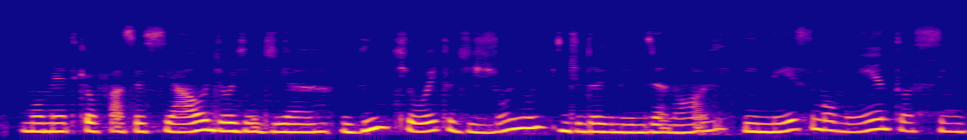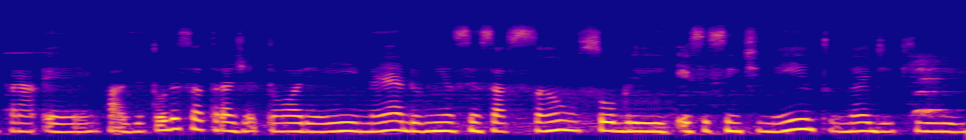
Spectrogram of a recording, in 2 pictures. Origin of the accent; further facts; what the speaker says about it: Vitória, Espírito Santo, Brazil; now in São Paulo, Brazil; eu resido em São Paulo, sou de Vitória, resido em São Paulo.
